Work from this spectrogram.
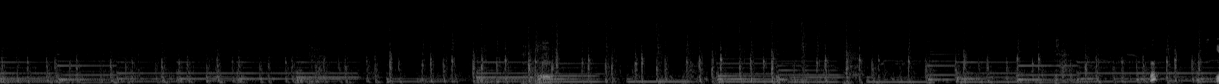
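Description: Horse hooves gallop at a steady, fast clip-clop rhythm in the medieval survival game Medieval Dynasty, close and continuous beneath layered game music, with a brief whinny partway through.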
